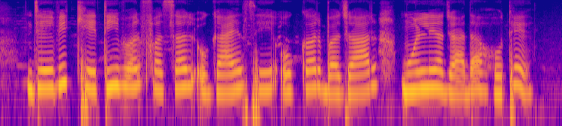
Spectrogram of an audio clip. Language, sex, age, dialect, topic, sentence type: Chhattisgarhi, female, 18-24, Northern/Bhandar, agriculture, statement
